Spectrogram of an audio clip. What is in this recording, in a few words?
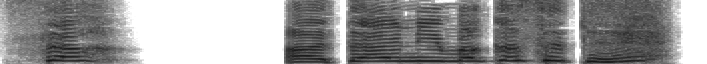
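Voice variable chant Japanese; harle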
